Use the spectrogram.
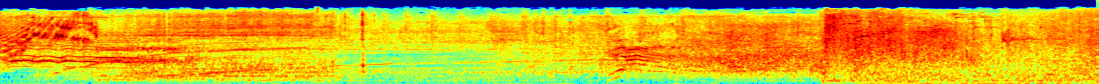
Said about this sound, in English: We needed that explosion so that later they can say, oh, there was an explosion in the old cement factory. And they showed the heat.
